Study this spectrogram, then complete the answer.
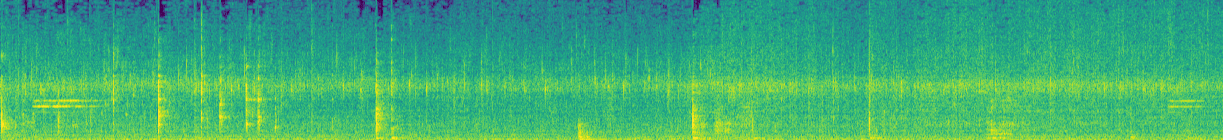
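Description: Onions fry in a pan with tomato paste and yogurt for a Pakistani aloo chicken salan, making a soft, continuous sizzle broken by close scraping and stirring clatter from a utensil.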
